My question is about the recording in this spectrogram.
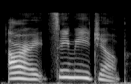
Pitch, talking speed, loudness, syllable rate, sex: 265 Hz, 230 wpm, -15 LUFS, 4.4 syllables/s, female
